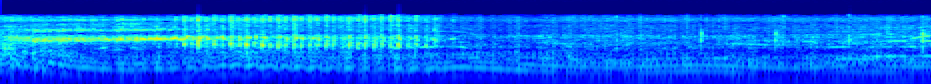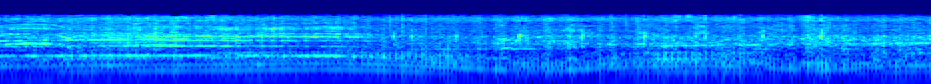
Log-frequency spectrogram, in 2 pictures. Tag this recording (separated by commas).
Speech, Race car, Vehicle, outside, urban or man-made, Motorcycle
